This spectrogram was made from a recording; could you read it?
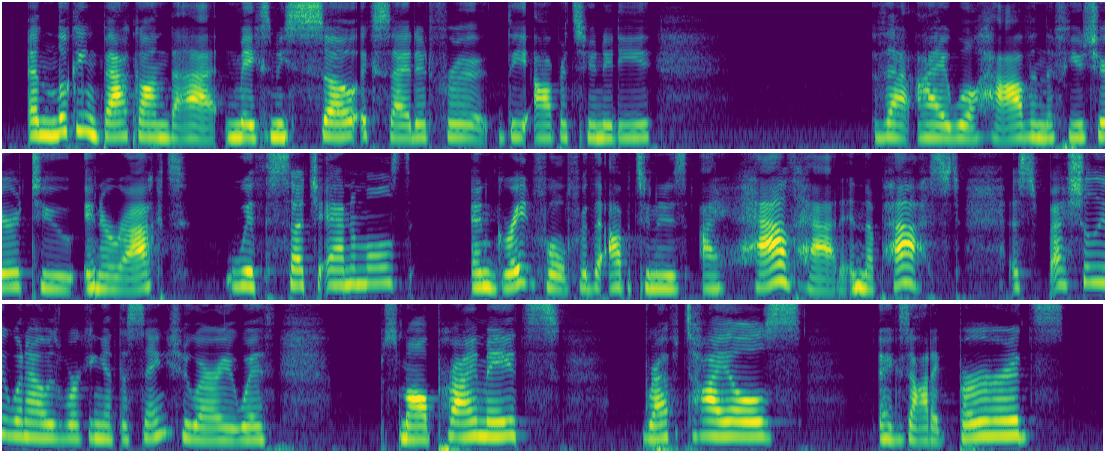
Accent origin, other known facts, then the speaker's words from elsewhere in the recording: Midwest, United States; I grew up in the Midwest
